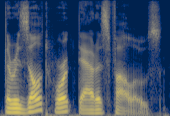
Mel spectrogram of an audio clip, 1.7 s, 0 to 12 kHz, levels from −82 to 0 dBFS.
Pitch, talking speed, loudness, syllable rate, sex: 105 Hz, 210 wpm, -17 LUFS, 5.9 syllables/s, male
